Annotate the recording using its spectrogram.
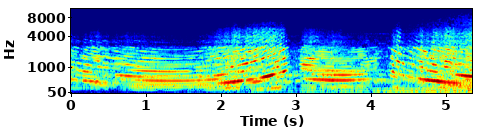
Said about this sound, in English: Marble spaceship. This next hack is supposed to make your guitar sound like a spaceship or something like that. All you need to do is get a marble and let it roll down the string.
